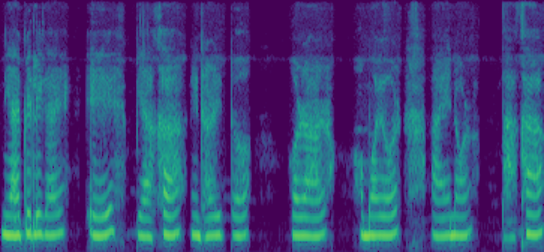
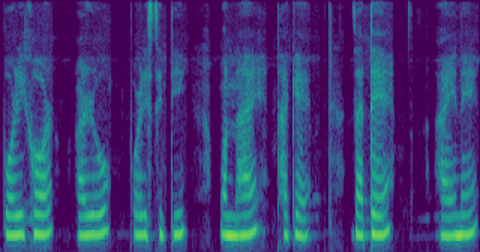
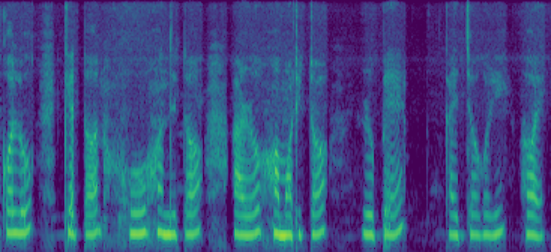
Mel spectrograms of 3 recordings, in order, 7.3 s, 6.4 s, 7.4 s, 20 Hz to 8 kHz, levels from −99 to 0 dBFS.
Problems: none marked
